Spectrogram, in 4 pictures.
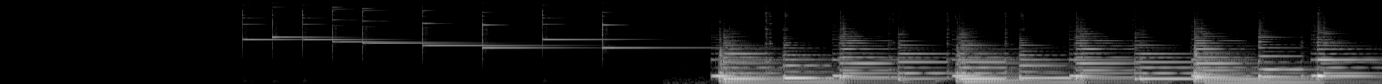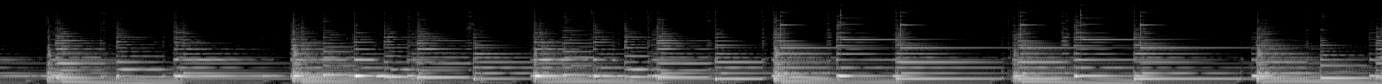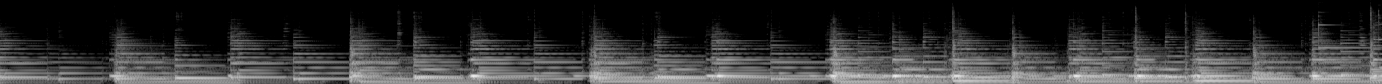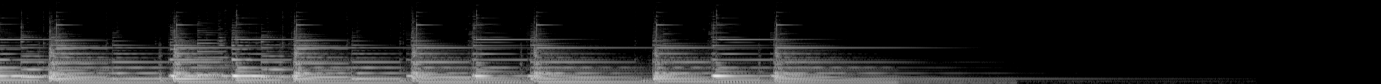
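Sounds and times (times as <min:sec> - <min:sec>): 
instrumental nursery tune: 0:02.4 - 0:52.3.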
